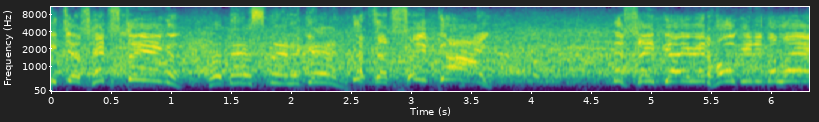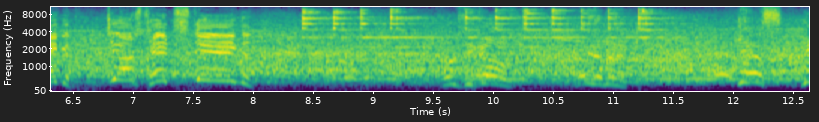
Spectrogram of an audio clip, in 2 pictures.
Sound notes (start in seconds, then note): 8.3 bell ringing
